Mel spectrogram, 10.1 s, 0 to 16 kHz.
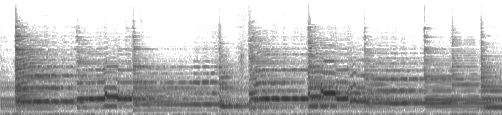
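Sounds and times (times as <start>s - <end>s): flute playing slow melody: 0.0s - 10.0s.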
